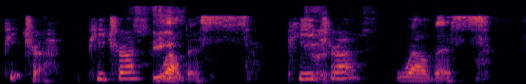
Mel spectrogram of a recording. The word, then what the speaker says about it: Petra Weldes: And it's pronounced Petra. Petra Weldus.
